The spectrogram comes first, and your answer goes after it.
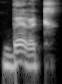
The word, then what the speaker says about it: Berg: una palabra masculina y se pronuncia como berg se puede usar en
